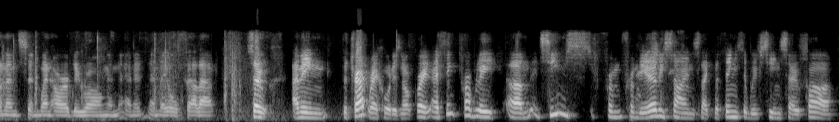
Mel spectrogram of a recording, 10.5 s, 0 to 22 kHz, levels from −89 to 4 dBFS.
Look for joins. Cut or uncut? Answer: cut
